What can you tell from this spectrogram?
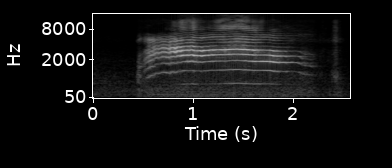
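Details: House cat calling indoors with a single loud, sustained meow of nearly two seconds, steady in pitch with a slight rise and strong, bright overtones.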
